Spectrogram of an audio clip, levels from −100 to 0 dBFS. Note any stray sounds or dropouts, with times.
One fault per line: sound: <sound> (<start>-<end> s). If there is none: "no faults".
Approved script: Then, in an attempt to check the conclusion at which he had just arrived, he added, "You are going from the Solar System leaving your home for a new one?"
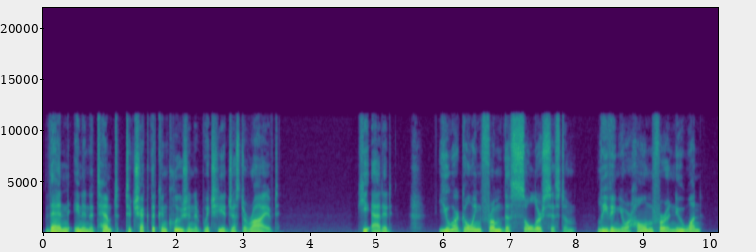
no faults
